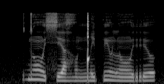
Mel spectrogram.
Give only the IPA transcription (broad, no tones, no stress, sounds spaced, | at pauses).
d õ u̯ sʲ a ɦ õ ŋ͡ǃ i pʲ ũ l õ u̯ rʲ ʊ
